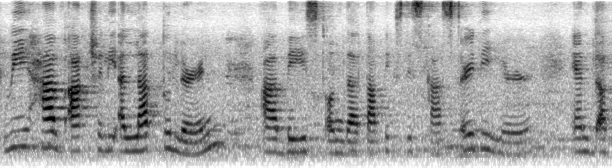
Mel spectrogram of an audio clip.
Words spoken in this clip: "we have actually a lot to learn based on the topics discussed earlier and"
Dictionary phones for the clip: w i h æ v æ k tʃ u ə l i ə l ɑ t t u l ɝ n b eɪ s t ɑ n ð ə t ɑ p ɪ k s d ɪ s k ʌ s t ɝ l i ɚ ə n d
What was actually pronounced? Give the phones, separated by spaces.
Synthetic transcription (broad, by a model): w i h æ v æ k tʃ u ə l i ə l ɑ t t u l ɝ n b eɪ s t ɑ n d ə t ɑ p ɪ k s d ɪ s k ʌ s t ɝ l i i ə n d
